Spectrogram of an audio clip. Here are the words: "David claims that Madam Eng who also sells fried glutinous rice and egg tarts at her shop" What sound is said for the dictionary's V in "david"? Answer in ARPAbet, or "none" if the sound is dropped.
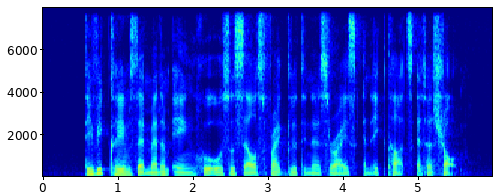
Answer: V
